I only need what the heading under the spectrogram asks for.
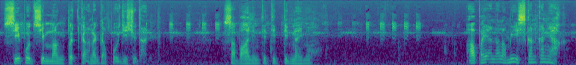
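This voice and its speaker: An actor in a radio drama playing a heartbroken, desperate husband, pleading with anguish. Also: male voice, mid-range voice, animated, a little slow, long pauses, slight background noise, natural voice.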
